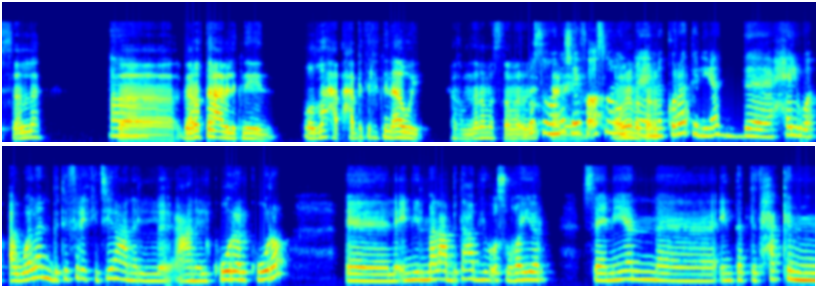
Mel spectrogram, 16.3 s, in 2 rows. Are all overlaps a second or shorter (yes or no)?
no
